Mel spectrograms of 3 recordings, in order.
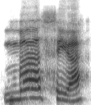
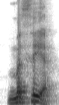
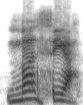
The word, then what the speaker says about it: Mercia: No, it's No, Mercia. Say it. Mathia. No, Mercia. They're saying it's not. They're saying it's pronounced the, and I thought it was pronounced the.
